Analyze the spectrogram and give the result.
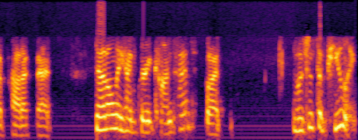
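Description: A woman speaks at a moderate pace with lively intonation. It is a normal speaking voice. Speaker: media company co-founder. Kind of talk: interview.

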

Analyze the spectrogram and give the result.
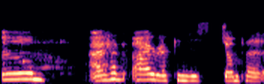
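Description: The woman speaks in an Australian accent with fairly even intonation. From Australia, Brisbane. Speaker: college rugby player. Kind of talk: casual interview.

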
